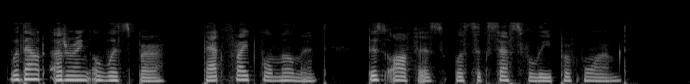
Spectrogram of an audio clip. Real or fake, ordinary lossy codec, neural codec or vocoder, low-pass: real; AAC, 32 kbps; none; 7.2 kHz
